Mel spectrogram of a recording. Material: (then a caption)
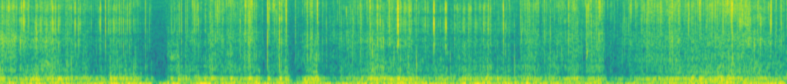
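Foam. Long pointed nails scratch a medium-sized, soft, textured pink bear-shaped foam cover over a microphone, while a second blue-covered microphone sits untouched. The result is a dense, continuous rustling scratch with a heavy low rumble and constant crackling texture, dipping briefly a few times.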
